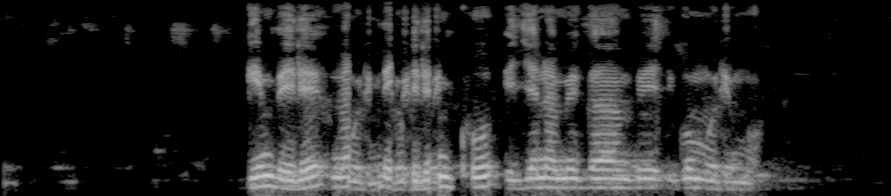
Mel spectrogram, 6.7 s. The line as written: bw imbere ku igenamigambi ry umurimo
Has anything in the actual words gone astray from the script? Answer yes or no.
yes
